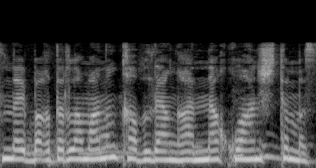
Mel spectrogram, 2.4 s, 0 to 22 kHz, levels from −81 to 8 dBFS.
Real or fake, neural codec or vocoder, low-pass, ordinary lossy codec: real; none; none; none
